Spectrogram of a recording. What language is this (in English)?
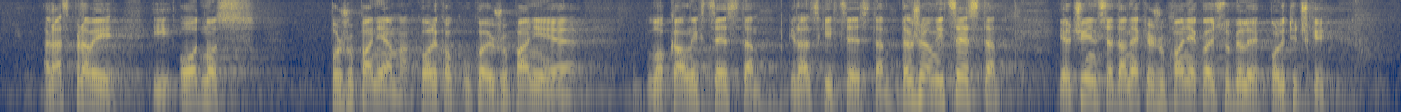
Croatian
